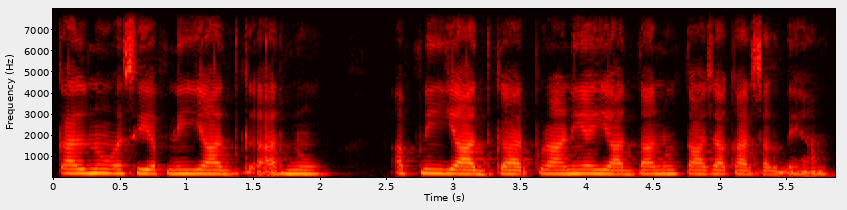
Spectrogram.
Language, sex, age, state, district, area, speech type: Punjabi, female, 18-30, Punjab, Jalandhar, urban, spontaneous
